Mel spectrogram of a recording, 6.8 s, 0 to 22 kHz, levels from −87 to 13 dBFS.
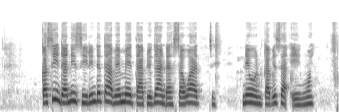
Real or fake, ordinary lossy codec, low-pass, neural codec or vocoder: fake; none; none; vocoder, 22.05 kHz, 80 mel bands, Vocos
